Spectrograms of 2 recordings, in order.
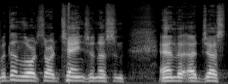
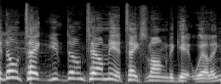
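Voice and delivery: normal talking voice

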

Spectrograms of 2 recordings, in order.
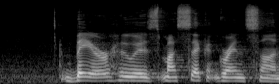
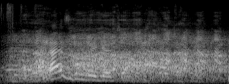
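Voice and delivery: amused, drawn out; slower than usual. Retold or imitated. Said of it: "I said".

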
